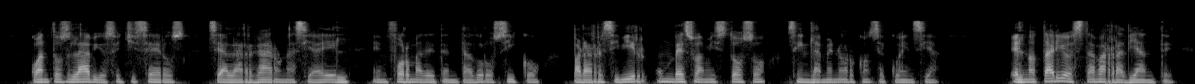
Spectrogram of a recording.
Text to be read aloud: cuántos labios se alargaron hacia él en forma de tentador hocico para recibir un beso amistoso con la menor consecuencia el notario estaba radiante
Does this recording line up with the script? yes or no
no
